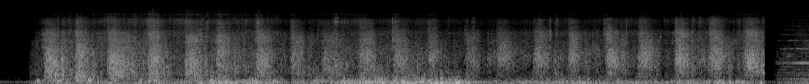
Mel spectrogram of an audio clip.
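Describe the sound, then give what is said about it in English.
Running footsteps of a person heading down a hill on a mountain summit trip, a steady fast rhythm of many crunching strides with wind noise throughout, stopping abruptly near the end. “Let me just play a real quick a big sound bite from that, from one of the intros of his. You can hear him running down the hill.”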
